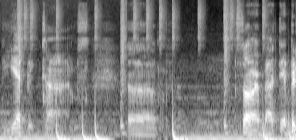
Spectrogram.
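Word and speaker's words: Epoch Times: pronouncing it at first but it is actually pronounced the epic times uh sorry about that but anyway back to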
